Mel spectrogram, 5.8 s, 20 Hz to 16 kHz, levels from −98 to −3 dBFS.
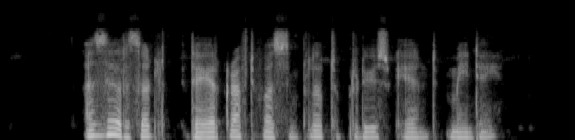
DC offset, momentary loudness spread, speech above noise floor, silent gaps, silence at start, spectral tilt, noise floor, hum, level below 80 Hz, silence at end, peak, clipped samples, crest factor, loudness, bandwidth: under 0.1%; 12 LU; over 55 dB; none; 0.85 s; -6 dB/octave; under -90 dBFS; none; -68 dBFS; 0.8 s; -16 dBFS; under 0.1%; 22 dB; -36 LUFS; 7.2 kHz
